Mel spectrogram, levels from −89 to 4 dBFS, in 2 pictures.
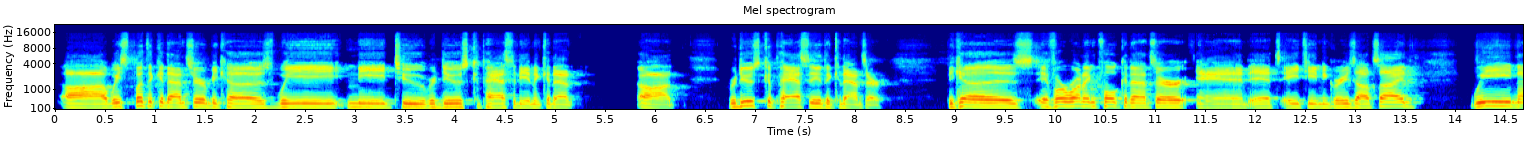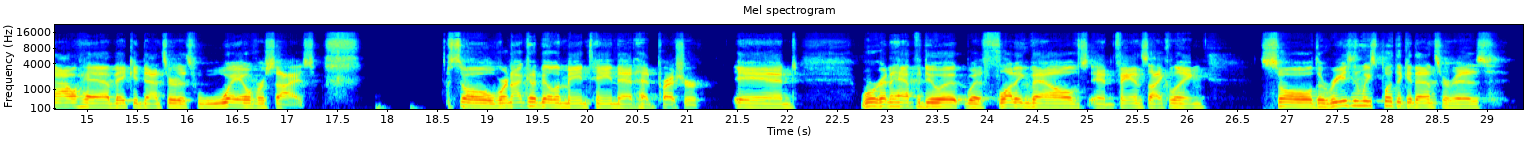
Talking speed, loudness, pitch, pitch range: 145 wpm, -23 LUFS, 135 Hz, 125-145 Hz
